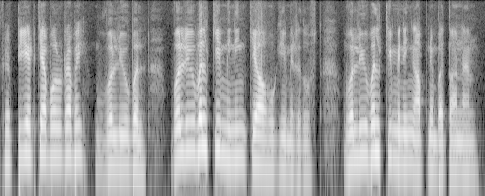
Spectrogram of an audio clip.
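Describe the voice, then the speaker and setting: High-voiced animated male vocabulary teacher. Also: quick pace, dry recording, highs cut off. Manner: animated, repeats words with quiz-like questions. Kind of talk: Hinglish vocabulary lesson.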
